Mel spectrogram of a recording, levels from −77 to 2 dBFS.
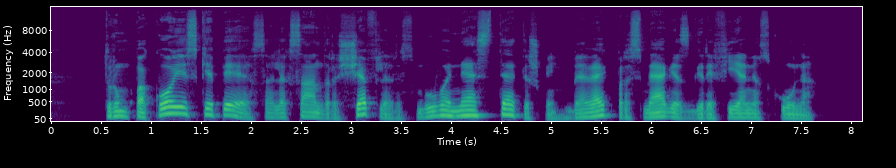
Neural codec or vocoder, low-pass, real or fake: none; 14.4 kHz; real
